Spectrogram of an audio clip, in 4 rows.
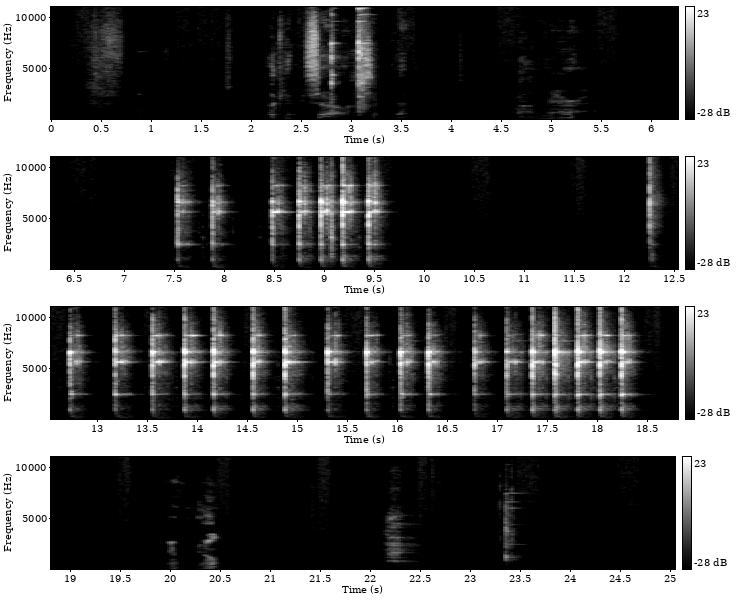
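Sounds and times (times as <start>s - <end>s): metallic taps on battery clamp: 7.6s - 9.8s, 12.3s - 18.6s.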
